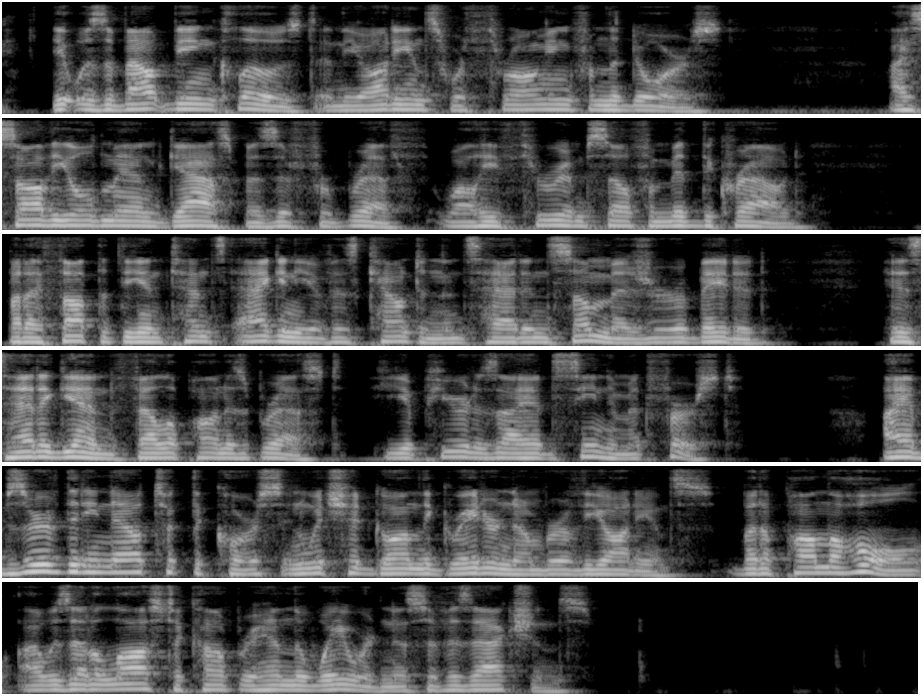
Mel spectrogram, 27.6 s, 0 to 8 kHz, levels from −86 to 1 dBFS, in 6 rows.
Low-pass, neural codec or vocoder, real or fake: 7.2 kHz; none; real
